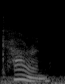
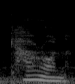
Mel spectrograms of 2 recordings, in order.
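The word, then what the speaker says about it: Charon: It's just as you described it, only your pronunciation is a little off. The name you heard wasn't Karen. It was C H A R N. As in Karon, the fairyman of the dead.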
